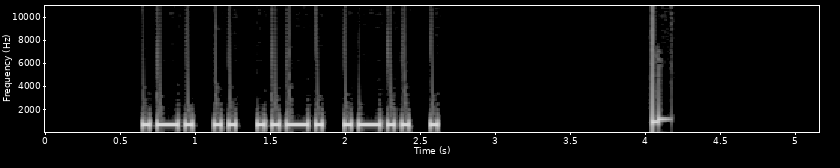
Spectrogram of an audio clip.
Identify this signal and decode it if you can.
Morse code, heard as a keyed tone, about 25 wpm, 700 Hz. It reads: RIFLE
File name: 5 Letter Words - First 3 Letters Given - 25wpm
